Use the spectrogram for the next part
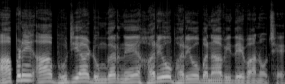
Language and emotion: Gujarati, neutral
